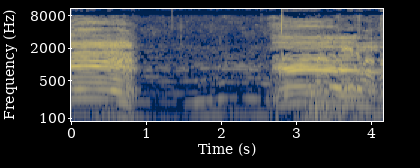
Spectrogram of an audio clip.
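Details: Cows at a livestock auction lot of two cows; a low, steady moo holds in the middle, framed by louder harmonic-rich bursts at the start and end, with background music and an auctioneer's speech.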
